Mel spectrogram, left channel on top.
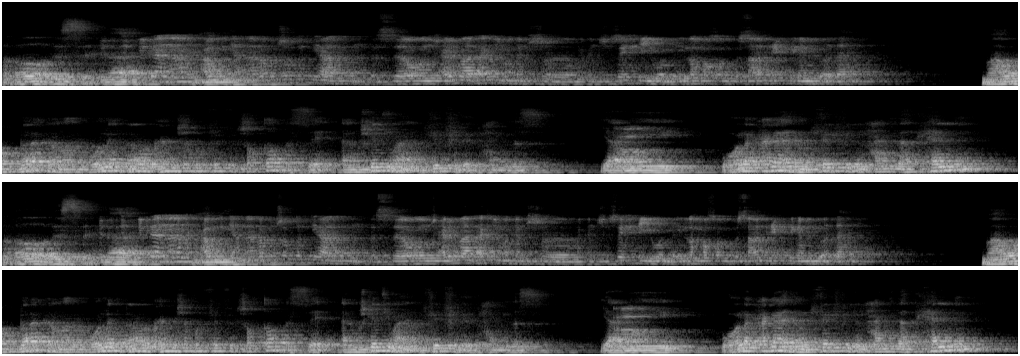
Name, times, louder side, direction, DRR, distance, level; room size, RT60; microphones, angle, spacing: voice 1, 0.0-1.4 1.9-2.3 9.8-15.4 16.1-16.8 17.4-19.8, equal, 20° right, -3 dB, 1.5 m, -20 dB
voice 2, 1.0-8.5 16.3-16.6, equal, 70° right, -3 dB, 2.5 m, -30 dB
8.9 x 5.7 x 6.9 m, 1.4 s
head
